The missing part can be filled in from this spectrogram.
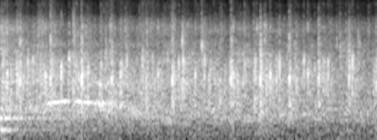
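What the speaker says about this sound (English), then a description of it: "round of applause" A round of applause rises from the crowd at an Advanced Jack and Jill dance competition heat, continuous clapping at moderate loudness with a brief tonal voice or music trace early on.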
